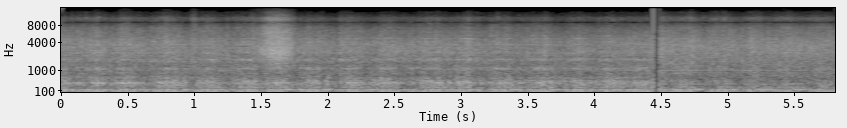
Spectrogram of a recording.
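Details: GQ Patrol with LS engine and 6L80E transmission, idling: lumpy, choppy idle with raspy puffing like a small exhaust leak; butterflies in the exhaust cutout don't completely shut.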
